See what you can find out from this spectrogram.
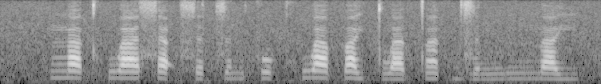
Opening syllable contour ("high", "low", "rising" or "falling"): falling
